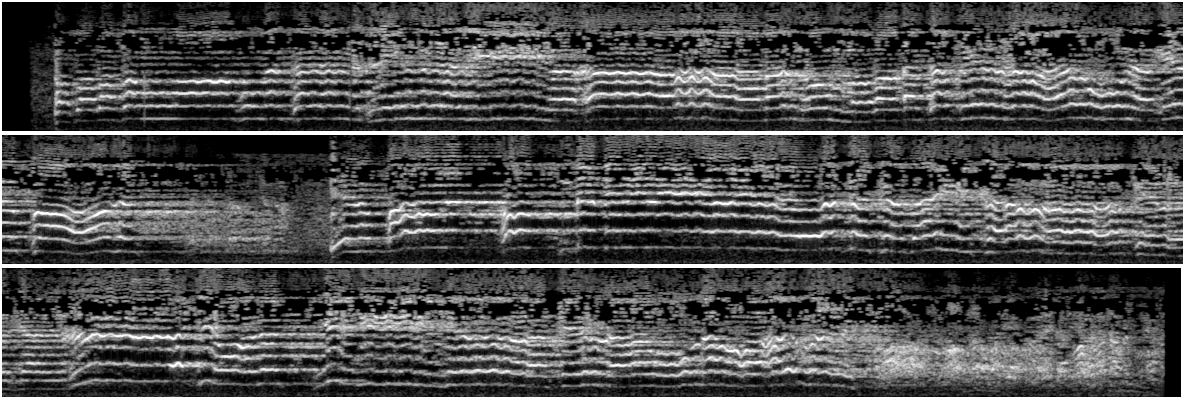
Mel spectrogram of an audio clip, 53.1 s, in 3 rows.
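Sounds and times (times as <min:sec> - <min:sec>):
Quran verse recitation: 0:00.7 - 0:52.9.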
